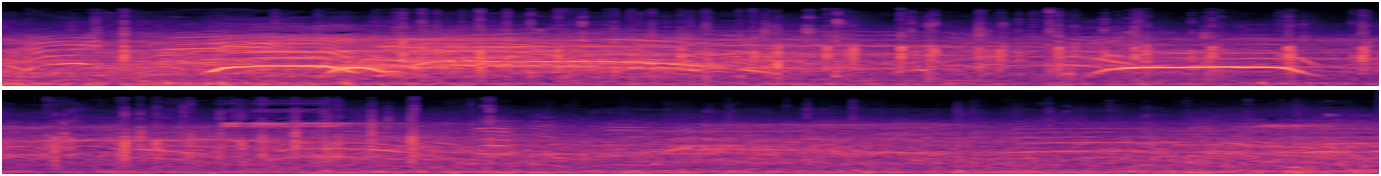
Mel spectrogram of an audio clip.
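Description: A volleyball thuds off players' hands and arms.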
